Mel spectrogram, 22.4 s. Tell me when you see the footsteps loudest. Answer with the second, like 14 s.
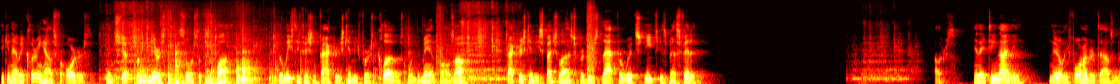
5 s.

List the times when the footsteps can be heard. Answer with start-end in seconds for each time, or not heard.
2.6-10.3.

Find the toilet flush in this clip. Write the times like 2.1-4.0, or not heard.
1.9-3.5, 8.8-10.6, 16.9-18.5.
